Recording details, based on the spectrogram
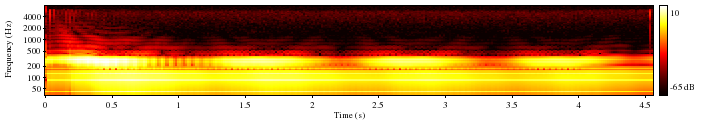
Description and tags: modified dtmf tones, great for building new background or lead sounds in idm, glitch or electronica.
electronica, glitch, idm, eerie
